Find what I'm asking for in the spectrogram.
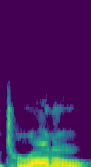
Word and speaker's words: Toronto: Because in the movie, he's like, they say Toronto, no T. And then I discovered my whole life I've been saying Toronto with no T.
